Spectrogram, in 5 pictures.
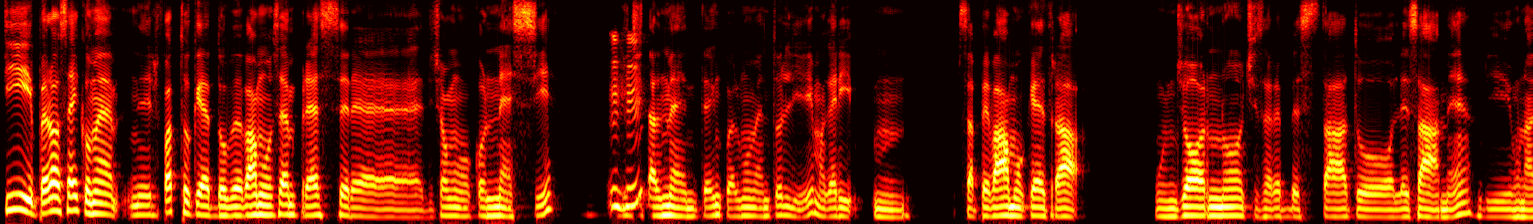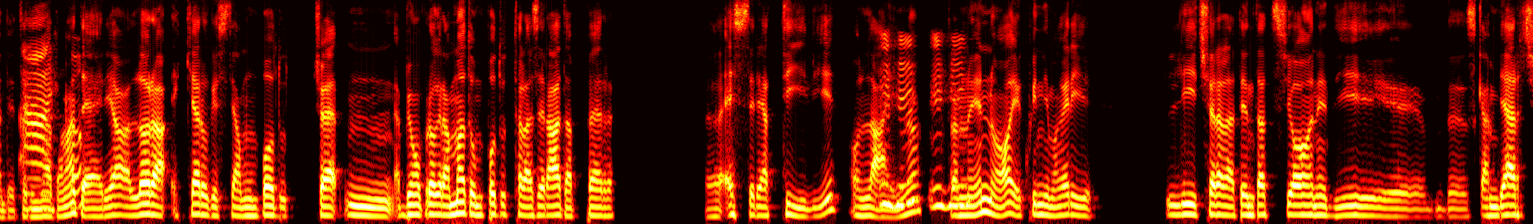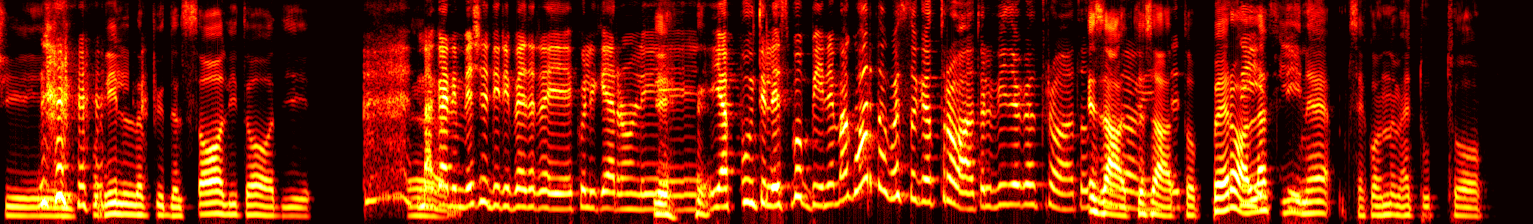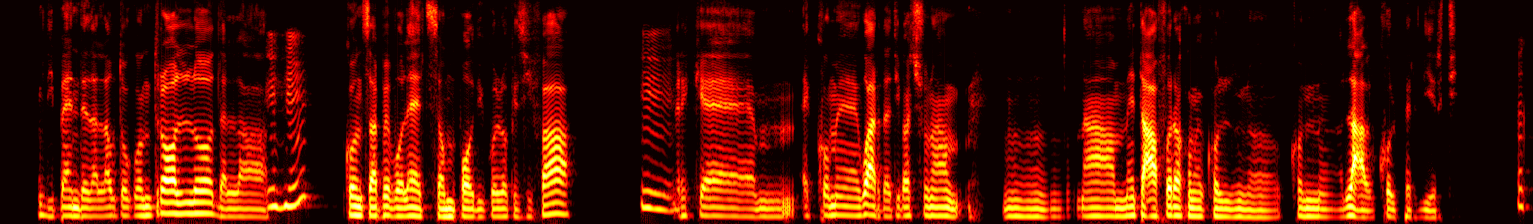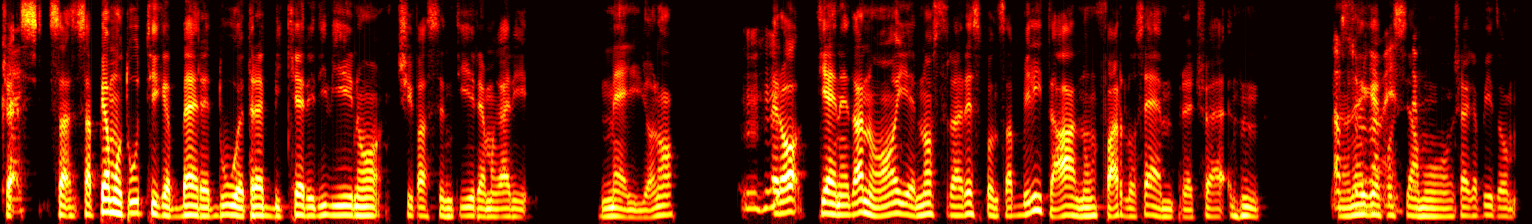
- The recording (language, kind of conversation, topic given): Italian, podcast, Quando ti accorgi di aver bisogno di una pausa digitale?
- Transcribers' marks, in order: other background noise; chuckle; chuckle; tapping; chuckle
